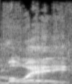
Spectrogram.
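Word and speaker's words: Moët: Police said the female suspect and 2 other males took bottles of Patron and Moet, or Mo, how do you say that?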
